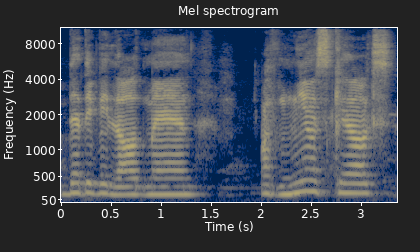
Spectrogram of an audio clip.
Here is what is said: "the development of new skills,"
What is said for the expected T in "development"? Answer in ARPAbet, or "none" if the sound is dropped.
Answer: none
